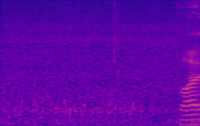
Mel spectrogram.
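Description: Small ocean waves breaking and washing up the beach: a steady rushing hiss of surf.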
